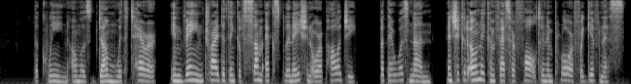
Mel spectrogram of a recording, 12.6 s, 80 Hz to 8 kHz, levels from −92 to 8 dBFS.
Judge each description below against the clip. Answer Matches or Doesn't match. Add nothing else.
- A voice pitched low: Doesn't match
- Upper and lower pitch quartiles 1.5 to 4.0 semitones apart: Matches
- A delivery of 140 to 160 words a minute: Matches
